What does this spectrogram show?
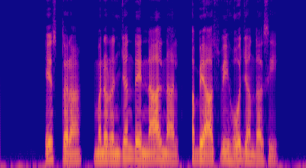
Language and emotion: Punjabi, neutral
